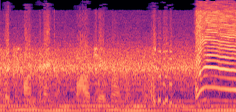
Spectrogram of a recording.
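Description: Steady low hum of a military jet's recorded cockpit audio, with faint snatches of voices over the intercom.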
